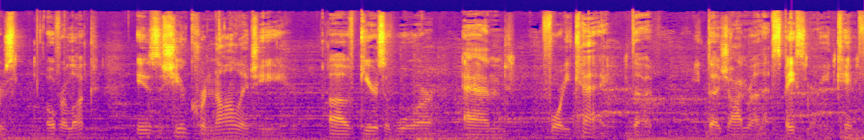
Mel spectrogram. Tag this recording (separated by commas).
Speech, Music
